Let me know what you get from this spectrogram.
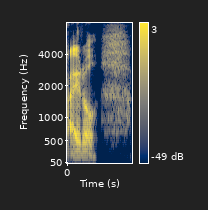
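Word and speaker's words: i-dle: truest sounding to to they're not G idol anymore. They're idol. Um Oh, I'm sorry. Yeah. The G is silent and always has been and now it's dead.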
